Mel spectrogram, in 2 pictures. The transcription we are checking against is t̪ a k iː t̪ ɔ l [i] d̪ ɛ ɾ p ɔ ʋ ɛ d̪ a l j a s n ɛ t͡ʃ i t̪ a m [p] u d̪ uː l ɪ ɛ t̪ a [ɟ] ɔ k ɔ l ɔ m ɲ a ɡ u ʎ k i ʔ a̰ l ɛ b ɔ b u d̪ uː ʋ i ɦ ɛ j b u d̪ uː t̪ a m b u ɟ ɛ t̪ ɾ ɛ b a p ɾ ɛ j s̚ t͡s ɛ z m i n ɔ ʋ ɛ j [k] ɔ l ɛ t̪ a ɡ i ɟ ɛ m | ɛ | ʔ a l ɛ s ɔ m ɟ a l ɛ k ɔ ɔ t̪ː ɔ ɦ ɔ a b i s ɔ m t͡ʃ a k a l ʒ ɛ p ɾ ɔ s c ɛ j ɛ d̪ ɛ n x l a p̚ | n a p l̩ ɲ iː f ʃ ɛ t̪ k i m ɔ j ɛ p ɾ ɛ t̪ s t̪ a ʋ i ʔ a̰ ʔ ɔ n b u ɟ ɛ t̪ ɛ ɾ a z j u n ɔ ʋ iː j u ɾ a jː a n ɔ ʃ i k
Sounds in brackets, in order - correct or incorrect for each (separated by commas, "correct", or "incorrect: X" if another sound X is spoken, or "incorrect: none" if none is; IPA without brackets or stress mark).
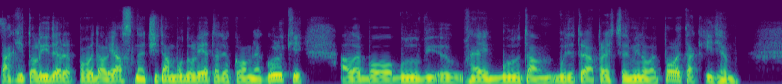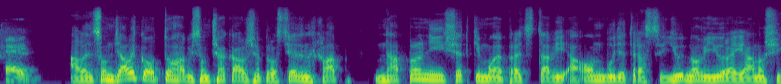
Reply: incorrect: iː, incorrect: b, correct, incorrect: p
